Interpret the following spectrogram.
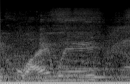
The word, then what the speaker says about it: Huawei: Huawei? Is that Huawei. Yeah. Huawei? Is that how you pronounce it?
